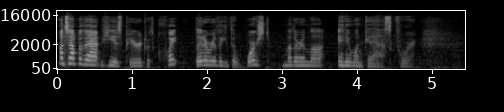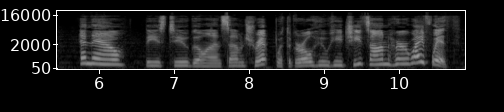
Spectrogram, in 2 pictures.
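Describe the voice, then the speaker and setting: A woman's voice: high-pitched, lively intonation, moderate pace, soft background music. A woman playing a fed-up, sarcastic daughter-in-law in a melodramatic radio drama. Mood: scornful, indignant. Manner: sarcastic, taunting. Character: scornful, fed-up adult daughter-in-law, Anna, defiant and mocking. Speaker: voice actor in an online radio drama.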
